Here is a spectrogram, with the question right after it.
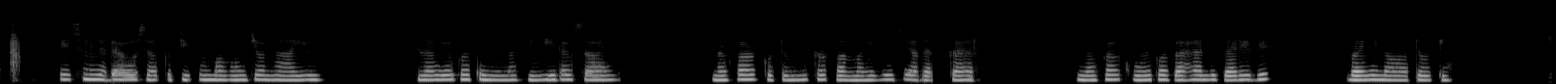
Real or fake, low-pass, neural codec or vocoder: fake; 7.2 kHz; codec, 24 kHz, 0.9 kbps, WavTokenizer, medium music audio release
